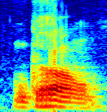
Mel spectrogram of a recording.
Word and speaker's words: grand: grande en franc sería gr gr la n hace que la a suene nasal gr y la d no suena gr y esta palabra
